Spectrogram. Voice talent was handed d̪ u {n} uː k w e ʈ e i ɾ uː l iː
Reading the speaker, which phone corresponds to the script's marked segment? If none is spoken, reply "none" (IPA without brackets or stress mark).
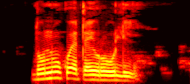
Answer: n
